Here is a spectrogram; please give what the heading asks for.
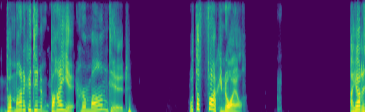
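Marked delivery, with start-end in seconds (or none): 0.0-2.6 high-pitched, protesting schoolgirl objection; indignant protest. Acted. Player acting protest in scene. 3.8-5.0 exasperated outburst. Real, not acted. Scolds friend over accidental ban.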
